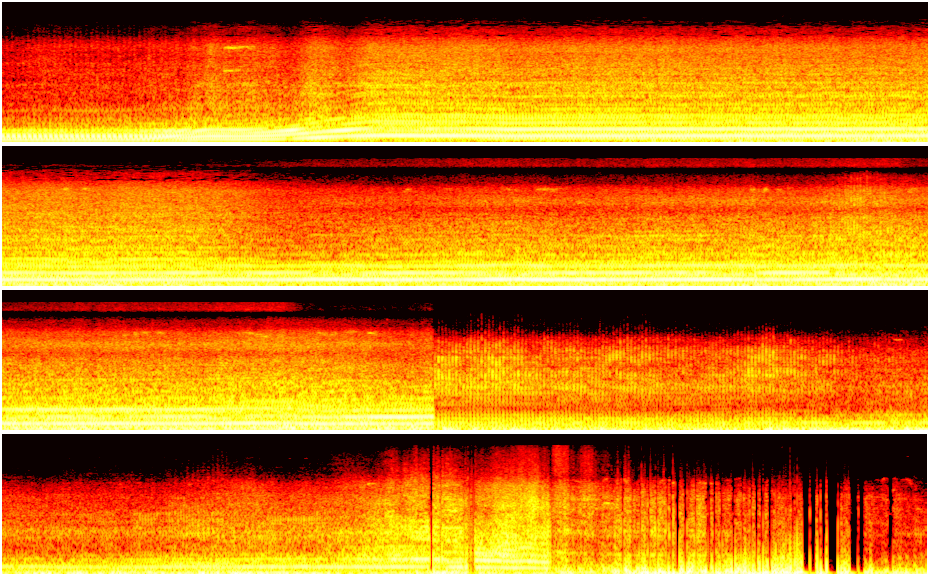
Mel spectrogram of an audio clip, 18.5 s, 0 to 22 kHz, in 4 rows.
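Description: Can-Am Maverick X3 Turbo's turbocharged three-cylinder engine revving up at full-throttle launch, then holding a steady high pitch as it pulls uphill through sand in four-wheel drive. Around eleven seconds in it drops quieter, and near the end the revs fall away.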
